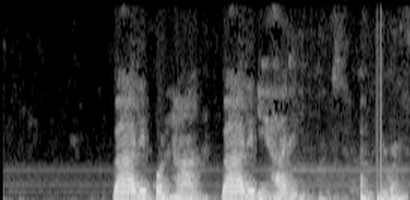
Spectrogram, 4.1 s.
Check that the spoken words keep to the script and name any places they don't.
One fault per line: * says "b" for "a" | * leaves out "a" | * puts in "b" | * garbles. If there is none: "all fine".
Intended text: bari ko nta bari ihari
all fine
